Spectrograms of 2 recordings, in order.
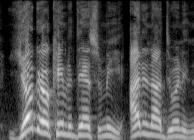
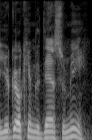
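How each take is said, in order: First: Louder, defiant retort; in his face. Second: Said in the usual way. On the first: Retold or imitated. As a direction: throw it right in his face. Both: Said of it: "straight up to his face".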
